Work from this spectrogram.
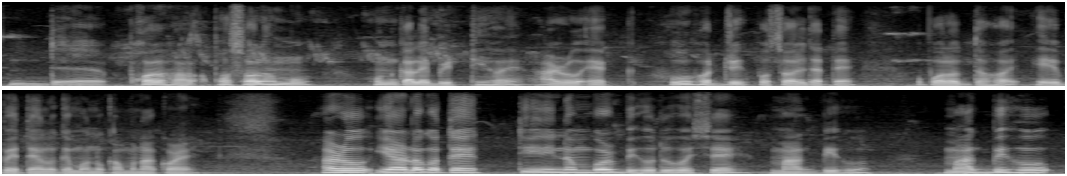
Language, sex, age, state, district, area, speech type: Assamese, male, 18-30, Assam, Charaideo, urban, spontaneous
